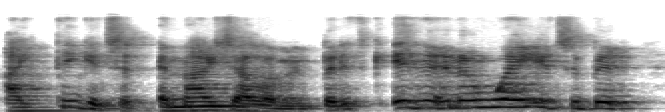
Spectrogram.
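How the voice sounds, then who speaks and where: A man's voice: sits high, very animated, quick pace, a little mellow. A man from Germany talking casually as an interview guest, explaining things with enthusiasm as a film director and composer. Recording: roomy, echoey sound.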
